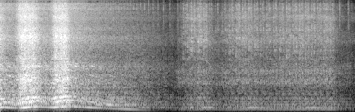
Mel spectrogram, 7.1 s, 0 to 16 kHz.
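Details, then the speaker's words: 1969 Kenworth cabover with an 8V71N Detroit two-stroke V8 diesel, revived after sitting and slow to prime at first. A deep two-stroke bark revs twice, then settles into a steady, even low rumble with no knocks; runs healthy. "it runs I like it sounds good I want to drive it now"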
